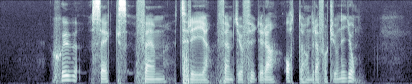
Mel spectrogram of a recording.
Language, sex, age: Swedish, male, 24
